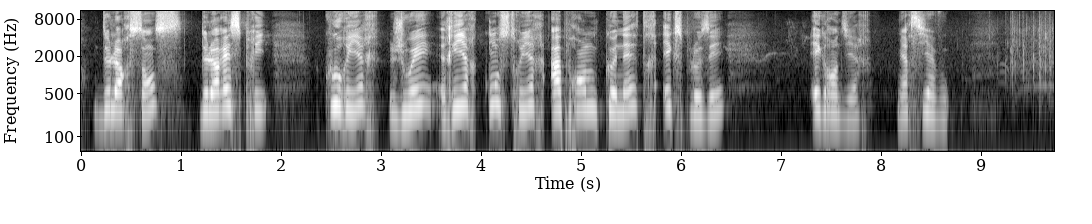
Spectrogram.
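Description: A woman speaks into a microphone, heard over loudspeakers outdoors.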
